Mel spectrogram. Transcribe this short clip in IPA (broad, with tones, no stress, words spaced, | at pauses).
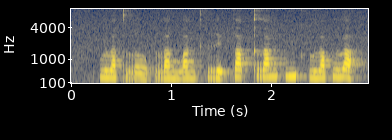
plɯ˧a̯trɤː˩˦ pra˧nwa˧ŋkʰre˦˥ʔ ta˥˩k̚tra˥˩ŋkɯ˥˩ŋ kʰlɯ˦˥a̯plɯ˥˩a̯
